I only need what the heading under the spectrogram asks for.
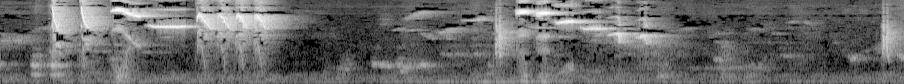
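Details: Sunda blue robin singing in a lively, long rolling style used to train other birds: two bursts of high, bright whistles and quick trills, each about two seconds, separated by a short quiet gap.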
